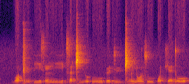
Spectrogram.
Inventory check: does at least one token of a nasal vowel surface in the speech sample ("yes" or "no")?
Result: yes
